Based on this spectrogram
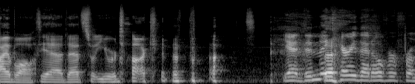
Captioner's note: laughs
